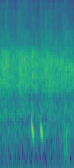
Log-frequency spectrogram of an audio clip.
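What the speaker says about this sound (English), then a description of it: "Clap, I think." An audience at a KPMG-UNDP post-budget event applauds, a steady, even wash of clapping throughout the short moment, with a couple of brief low sounds in the middle.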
